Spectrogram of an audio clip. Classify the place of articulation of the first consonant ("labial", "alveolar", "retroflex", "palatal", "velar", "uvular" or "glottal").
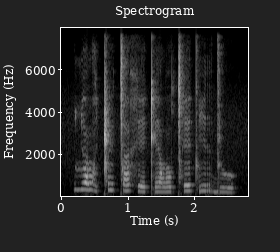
palatal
